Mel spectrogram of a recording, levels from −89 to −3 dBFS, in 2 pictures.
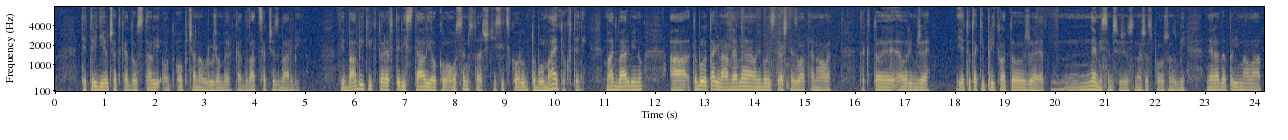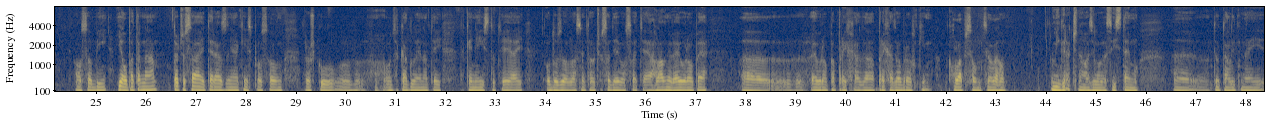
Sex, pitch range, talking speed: male, 105-120 Hz, 120 wpm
